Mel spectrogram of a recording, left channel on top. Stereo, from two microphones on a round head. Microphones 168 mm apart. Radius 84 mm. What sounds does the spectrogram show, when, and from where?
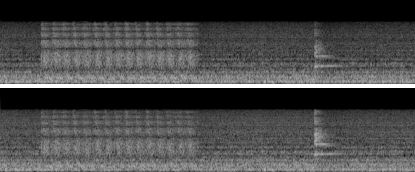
0.4 s a gunshot: centre (ahead or behind)
3.1 s dishes clattering: 65° right (ahead or behind)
